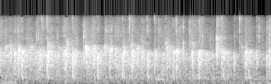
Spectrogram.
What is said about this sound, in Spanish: ¡Aplaudan, mierda! ¡Aplaudan!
